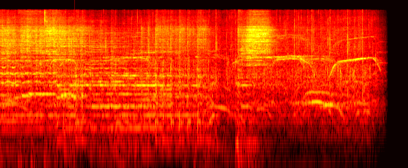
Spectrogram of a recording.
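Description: Band music with drums, electric guitar and a wavering lead voice or horn line, fading out to silence near the end.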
